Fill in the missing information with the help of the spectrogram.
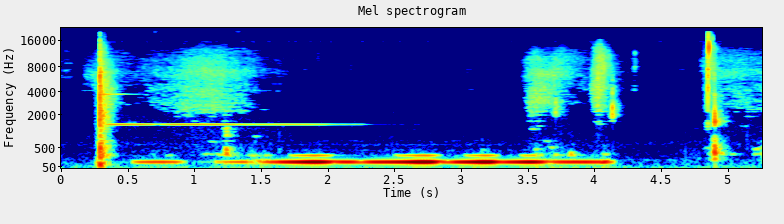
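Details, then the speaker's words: Simulated tuning fork hearing test in an ASMR cranial nerve exam roleplay: the fork is struck and held near an ear, slightly back, while the listener signals when the steady pure tone fades out. "I'd like to do a little tuning fork test with you. What I'm going to do is ring it, hold it up to an ear, and you tell me when you can no longer hear it."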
